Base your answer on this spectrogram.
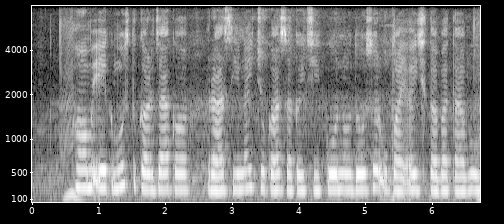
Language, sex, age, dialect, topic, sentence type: Maithili, male, 31-35, Southern/Standard, banking, question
